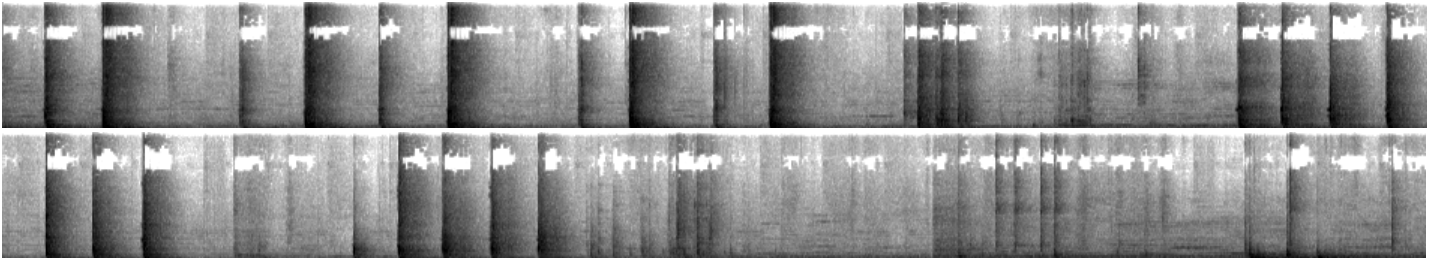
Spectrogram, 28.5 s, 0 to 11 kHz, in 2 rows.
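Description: Hammer driving nails into the wooden boards of a door header: a long run of sharp blows in quick groups with short pauses. The blows stop about 21 seconds in, leaving a few softer knocks.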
